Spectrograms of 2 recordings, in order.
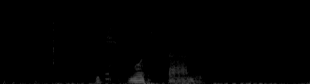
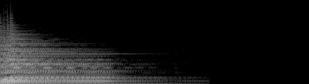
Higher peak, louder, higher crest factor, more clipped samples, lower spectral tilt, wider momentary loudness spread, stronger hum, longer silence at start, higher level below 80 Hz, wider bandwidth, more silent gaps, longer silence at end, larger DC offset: second, -40 dBFS vs -8 dBFS; second, -58 LUFS vs -28 LUFS; about the same, 20 dB vs 22 dB; neither; about the same, -6 dB/octave vs -6.5 dB/octave; second, 15 LU vs 20 LU; neither; about the same, 0.05 s vs 0 s; second, -72 dBFS vs -42 dBFS; first, 16 kHz vs 14.5 kHz; neither; second, 0 s vs 1.7 s; neither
